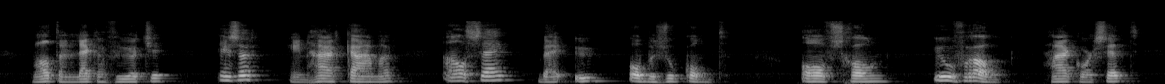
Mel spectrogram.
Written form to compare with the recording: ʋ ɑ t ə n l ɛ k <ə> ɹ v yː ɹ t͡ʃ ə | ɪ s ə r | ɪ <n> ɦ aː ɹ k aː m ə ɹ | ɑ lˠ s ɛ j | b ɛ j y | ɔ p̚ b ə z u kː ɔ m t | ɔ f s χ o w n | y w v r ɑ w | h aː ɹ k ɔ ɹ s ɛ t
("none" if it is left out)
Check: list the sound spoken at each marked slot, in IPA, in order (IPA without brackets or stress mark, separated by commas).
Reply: ə, n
